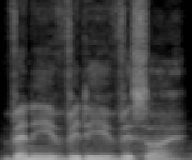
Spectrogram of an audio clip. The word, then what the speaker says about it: Veni, vidi, vici: The V was pronounced more like a W, so Veni became Veni.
